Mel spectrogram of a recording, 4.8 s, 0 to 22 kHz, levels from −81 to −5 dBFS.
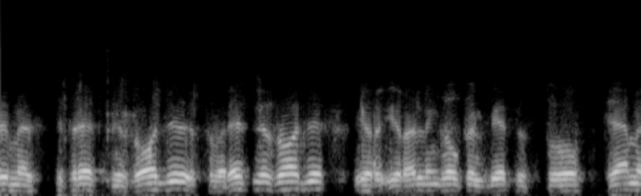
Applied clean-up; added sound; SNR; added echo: neural mask model Resemble Enhance denoiser.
